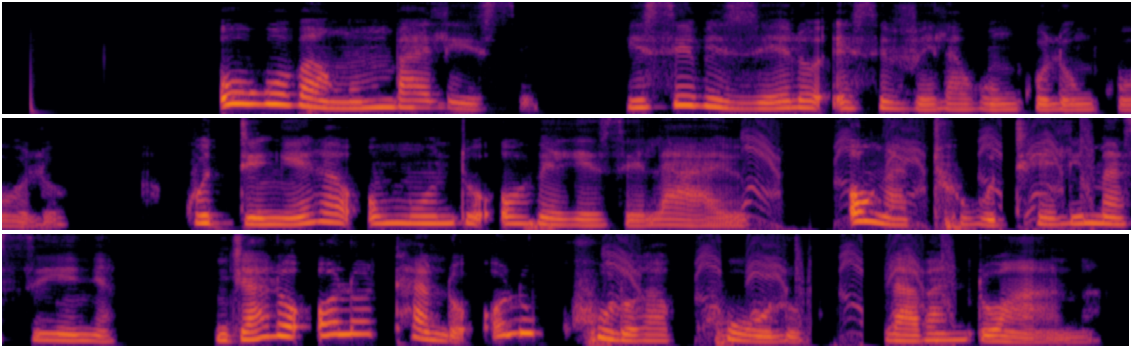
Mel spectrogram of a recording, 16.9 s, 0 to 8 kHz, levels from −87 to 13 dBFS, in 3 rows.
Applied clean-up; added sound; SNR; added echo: none; Scratching (performance technique); 18 dB; none.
